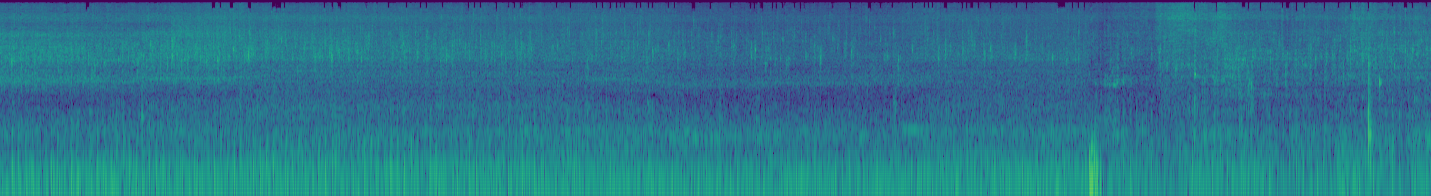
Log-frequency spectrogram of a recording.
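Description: Potato pieces fry in hot oil for a shrimp khichuri cooked outdoors by a Sundarbans river: a steady, dense sizzle holds loud and close throughout, with a couple of brief clinks near the end.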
